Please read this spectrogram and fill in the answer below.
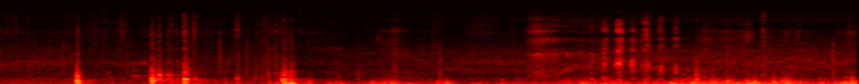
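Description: Handling noise of a quadcopter's onboard camera carried by hand down a ladder: a few sharp knocks in the first three seconds, then rustling and rubbing from about five seconds in, with a low rumble building toward the end.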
